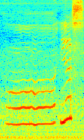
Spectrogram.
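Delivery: high-pitched, thrilled, excited yes. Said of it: "I'm excited".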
